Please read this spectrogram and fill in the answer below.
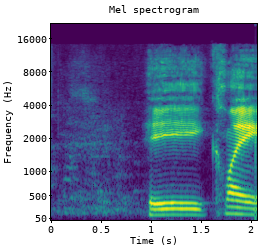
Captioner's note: laughter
